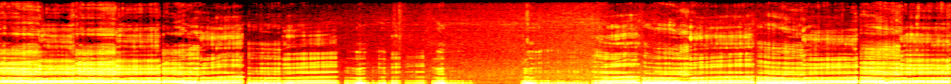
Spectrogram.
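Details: A male red howler monkey at La Senda Verde Animal Refuge, Bolivia, shows his vocal stamina, roaring in long, deep, rasping bursts with a brief breathy pause midway.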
